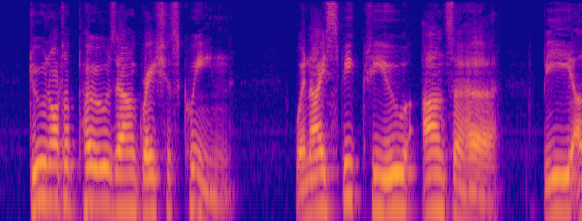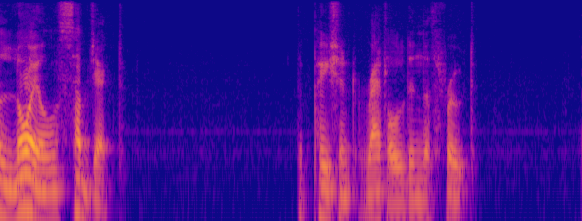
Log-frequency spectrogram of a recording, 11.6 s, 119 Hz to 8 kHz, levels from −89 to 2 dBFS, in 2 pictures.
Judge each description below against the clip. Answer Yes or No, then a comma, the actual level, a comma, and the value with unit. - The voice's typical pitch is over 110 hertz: Yes, medium, 140 Hz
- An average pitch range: No, wide, 6.1 semitones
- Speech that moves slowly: Yes, slow, 120 wpm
